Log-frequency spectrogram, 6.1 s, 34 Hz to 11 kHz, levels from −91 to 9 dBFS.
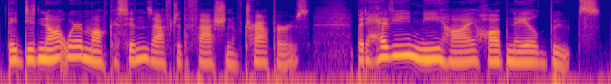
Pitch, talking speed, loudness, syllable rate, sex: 175 Hz, 155 wpm, -19 LUFS, 4.4 syllables/s, female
